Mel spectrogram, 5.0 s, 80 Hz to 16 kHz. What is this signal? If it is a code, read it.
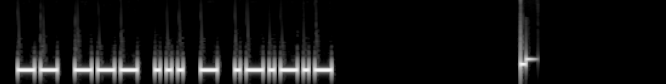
Morse code, heard as a keyed tone, about 28 wpm, 700 Hz. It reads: MOST.
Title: Sentences from Top 1600 Words 28wpm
